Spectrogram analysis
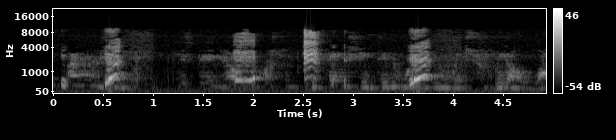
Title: has the hiccups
